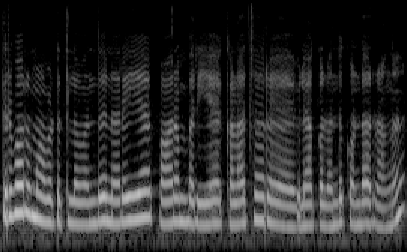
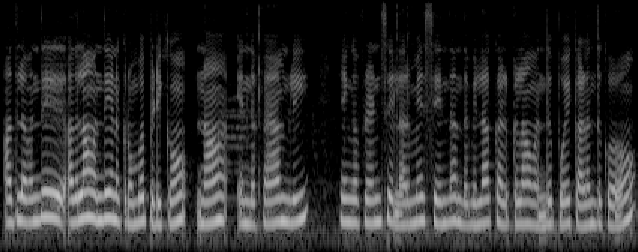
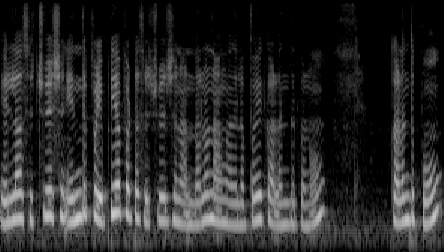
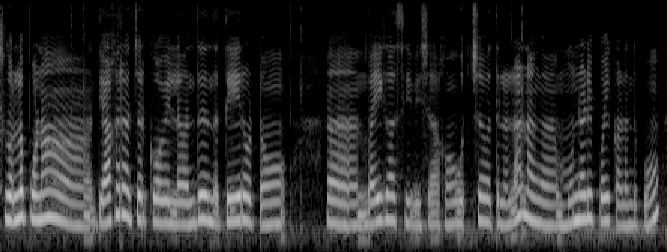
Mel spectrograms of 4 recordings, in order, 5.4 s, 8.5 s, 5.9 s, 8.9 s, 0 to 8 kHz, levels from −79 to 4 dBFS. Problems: none marked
